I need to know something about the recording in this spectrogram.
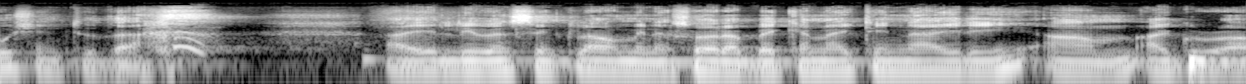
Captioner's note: chuckles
